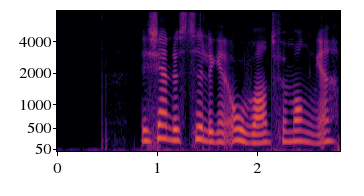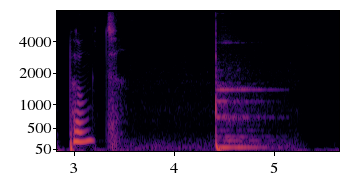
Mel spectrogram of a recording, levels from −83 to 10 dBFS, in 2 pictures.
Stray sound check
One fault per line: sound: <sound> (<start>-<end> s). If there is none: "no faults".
sound: thud (4.4-5.2 s)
